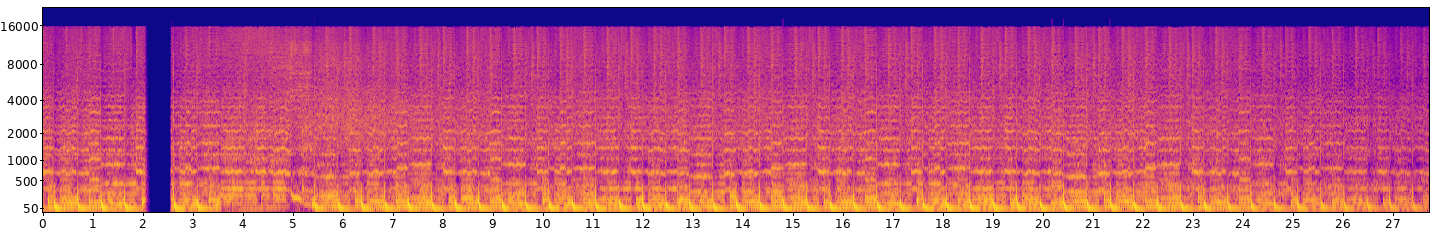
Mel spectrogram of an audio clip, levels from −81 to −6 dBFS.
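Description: At 2.03 s the sound breaks into a call audio freeze lasting until 2.57 s: a brief fading buzz or hiss, then about 0.4 s of silence, showing on a spectrogram as smeared, decaying harmonics followed by a blank gap. Delayed packets likely emptied the jitter buffer, inserting 519 ms without losing content.

From 25.67 s to 27.60 s a jitter buffer speed-up speeds up the audio by about 3% at unchanged pitch, as the receiver trims short pitch-period pieces, around 50 ms in total, to shed the delay. The waveform shows slightly compressed timing, while spectrogram harmonics keep their spacing.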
